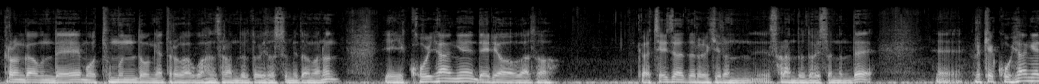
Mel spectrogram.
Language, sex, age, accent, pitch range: Korean, male, 40-59, native, 85-110 Hz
